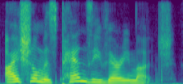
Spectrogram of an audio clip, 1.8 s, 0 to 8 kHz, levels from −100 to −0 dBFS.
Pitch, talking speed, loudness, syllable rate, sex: 240 Hz, 195 wpm, -16 LUFS, 4.8 syllables/s, female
